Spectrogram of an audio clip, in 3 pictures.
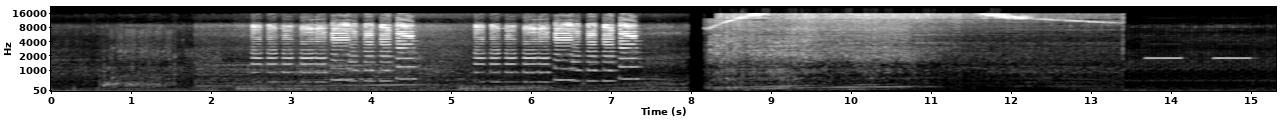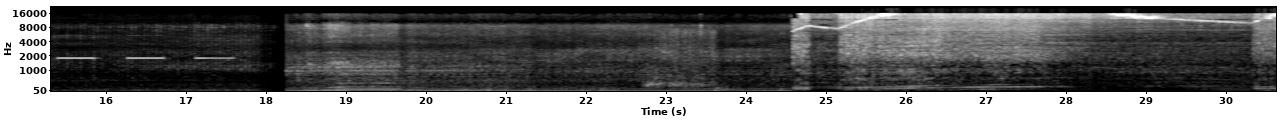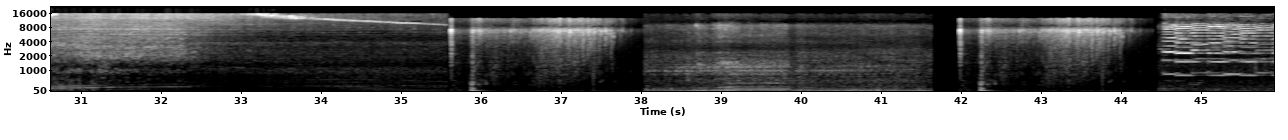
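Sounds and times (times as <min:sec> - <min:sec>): low engine rumble: 0:00.0 - 0:03.8
heavy vehicle engine revving: 0:00.0 - 0:15.4, 0:16.0 - 0:35.6, 0:38.0 - 0:41.7
reversing alarm beeping: 0:13.7 - 0:17.7, 0:44.5 - 0:45.9.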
